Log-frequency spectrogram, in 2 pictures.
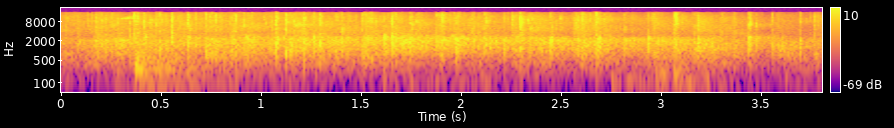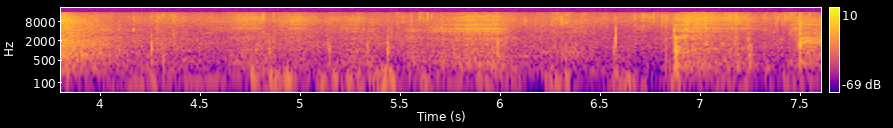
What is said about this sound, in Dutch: voor nu rest me niets anders dan te vragen om een warm en heel hartelijk applaus voor filosoof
